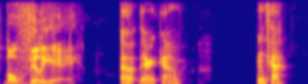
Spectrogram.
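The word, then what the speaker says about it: Beauvillier: was that really how you say his name bo Vili a yes really yeah I looked at his name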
